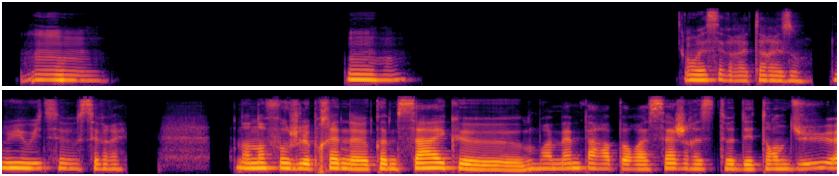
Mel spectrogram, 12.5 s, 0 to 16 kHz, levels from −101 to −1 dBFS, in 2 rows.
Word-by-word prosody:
Mmh. 190 -3 -6 1.8
Mmh 210 - 0 0.2
mh. 195 +2 -11 2.1
Ouais, 195 0 0
c'est 200 +1 -6
vrai, 175 -2 -10
tu 190 - -7
as - - -3
raison. 170 -2 -6 0.2
Oui, 195 0 +4
oui, 185 0 0
c'est 185 -2 -7
c'est 170 +1 -3
vrai. 165 -2 -7 0.8
Non, 190 -1 +2
non, 190 0 +6
il - - -4
faut 195 0 +1
que - - +1
je 175 - 0
le 170 - +5
prenne, 180 0 +3
heu, 160 -1 +5
comme 170 +1 +1
ça 190 +3 +6
et 195 - +3
que, 145 -7 +2
moi 175 0 -3
même 180 +2 -1
par 185 -2 -2
rapport 165 -2 -2
à 155 - +1
ça, 185 +4 +1
je 175 -1 +2
reste, 165 0 -5
heu, 165 - +1
détendue, 165 +4 -2
heu. - - +7
175 Hz, 180 wpm, -25 LUFS, 165-190 Hz, 2.1 s, heu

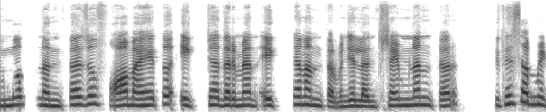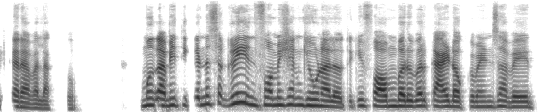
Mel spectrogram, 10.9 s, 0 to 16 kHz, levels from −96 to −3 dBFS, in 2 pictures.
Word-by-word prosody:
मग 220 +4 -2 0.2
नंतर 215 +3 0
जो 270 +1 -1
फॉर्म 225 +2 +2
आहे 220 +1 +3
तो 270 - 0
1 220 -5 +1
च्या 240 -1 +1
दरम्यान 220 -1 +1
1 205 - -4
च्यानंतर 230 -8 0
म्हणजे 180 +4 -2
लंच 180 -2 -2
टाईमनंतर 220 -1 0 0.4
तिथे 265 +6 -2
सबमिट 255 -7 +1
करावा 155 -6 0
लागतो. 125 -2 -10 0.7
मग 230 +1 +1
आम्ही 225 +1 +6
तिकडनं 235 +4 -3
सगळी 290 +2 +2
इन्फॉर्मेशन 235 0 -1
घेऊन 215 -2 +1
आलो 185 -3 +3
होतो, 165 +2 -4
की 210 - -4
फॉर्म 190 -2 +4
बरोबर 195 0 +3
काय 180 -2 +6
डॉक्युमेंट्स 175 0 -3
हवेत, 170 -2 -1
215 Hz, 175 wpm, -24 LUFS, 185-235 Hz, 0.7 s, आम्ही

